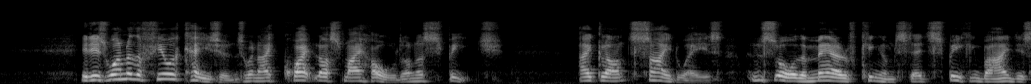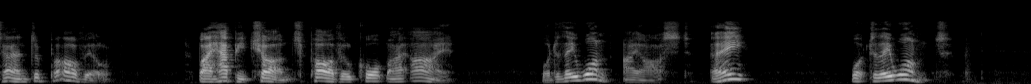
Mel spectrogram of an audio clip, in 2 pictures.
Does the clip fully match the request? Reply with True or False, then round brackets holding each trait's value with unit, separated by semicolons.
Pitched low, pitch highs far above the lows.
False (160 Hz; 6.5 semitones)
